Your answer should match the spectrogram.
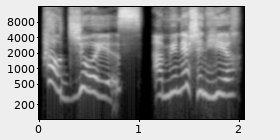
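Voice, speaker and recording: A woman's voice: high voice, lively intonation, a little slow, no echo, clean studio sound. An actress voicing a polite yet sinister woman virologist in a video game, with a French accent and a theatrical, articulate delivery. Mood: brisk, polite. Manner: theatrical, articulate, mock-courteous. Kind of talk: video game character voice lines.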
